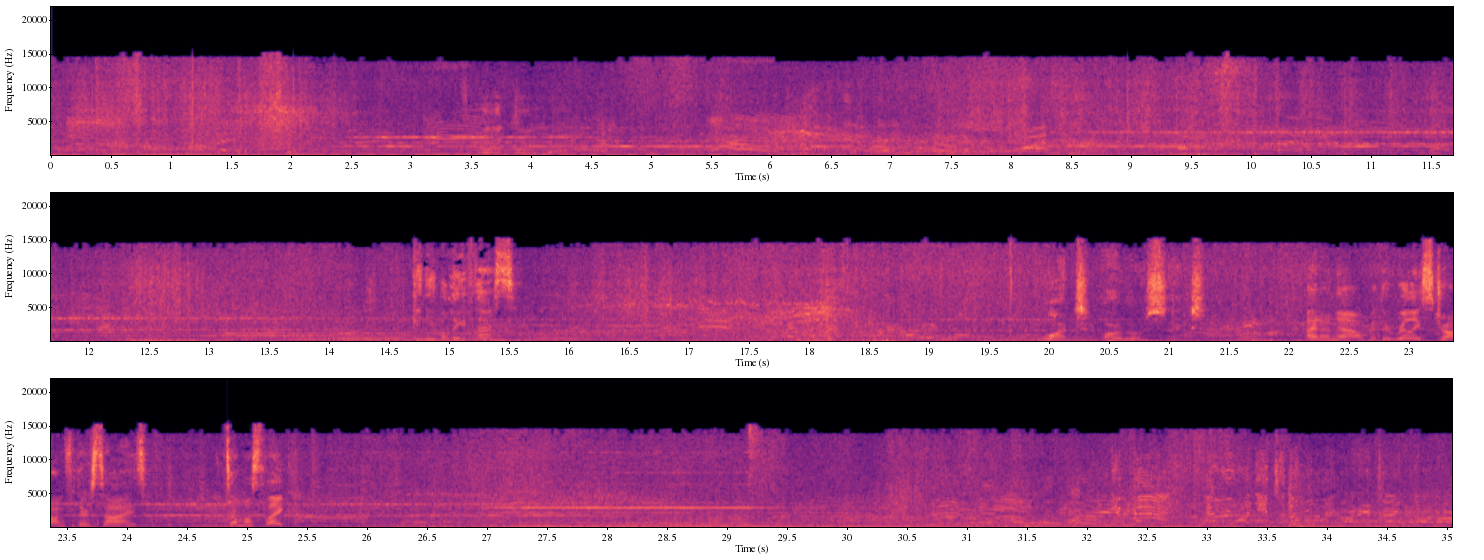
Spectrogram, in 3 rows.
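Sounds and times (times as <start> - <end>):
thin steady high tone: 1.1 - 33.6
strong gusting storm wind: 4.2 - 20.6
tornado wind roaring: 15.4 - 20.3.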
